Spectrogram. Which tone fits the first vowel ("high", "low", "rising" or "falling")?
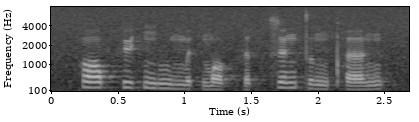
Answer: high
